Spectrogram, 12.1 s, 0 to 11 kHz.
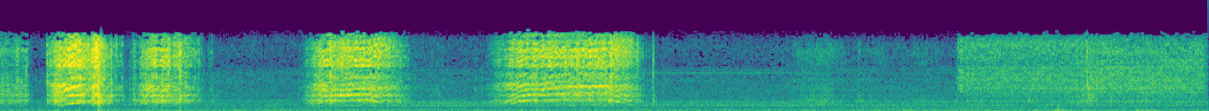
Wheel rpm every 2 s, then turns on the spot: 80, 30, 60, 20, 10, 10.
6-10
